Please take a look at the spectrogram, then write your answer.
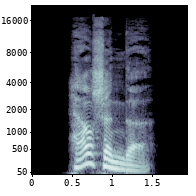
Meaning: inflection of herrschend: 1. strong/mixed nominative/accusative feminine singular 2. strong nominative/accusative plural 3. weak nominative all-gender singular
- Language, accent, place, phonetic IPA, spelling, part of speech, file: German, Germany, Berlin, [ˈhɛʁʃn̩də], herrschende, adjective, De-herrschende.ogg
